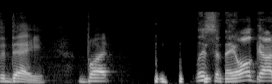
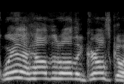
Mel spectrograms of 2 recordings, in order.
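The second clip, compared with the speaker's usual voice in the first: startled where-did-they-go shout; 11 semitones higher than usual. Retold or imitated. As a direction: call out across the field, baffled. Coach calling out for missing girls.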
